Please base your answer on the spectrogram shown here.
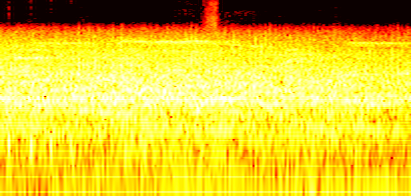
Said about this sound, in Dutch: Ja, welkom in de studio. Ja. Oh, we krijgen applaus.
